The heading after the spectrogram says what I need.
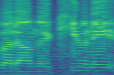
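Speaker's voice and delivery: plain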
